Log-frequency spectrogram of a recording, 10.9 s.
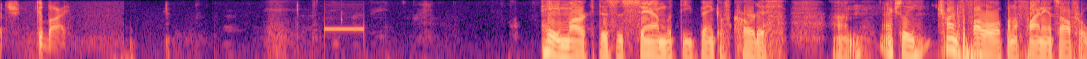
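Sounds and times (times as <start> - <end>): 
speech: 0.0 - 0.8, 5.4 - 10.8
voicemail beep: 3.2 - 3.7.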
